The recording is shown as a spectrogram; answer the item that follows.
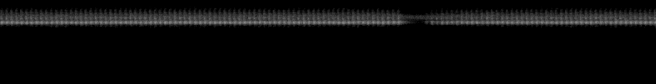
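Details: Steady high-pitched grasshopper chirring, fast and regular at about four pulses per second, with one brief hush partway through; no accompanying music or background noise.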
